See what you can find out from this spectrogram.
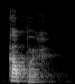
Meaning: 1. barber, hairdresser 2. caper bush (Capparis spinosa) 3. caper
- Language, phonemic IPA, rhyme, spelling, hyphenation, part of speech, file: Dutch, /ˈkɑ.pər/, -ɑpər, kapper, kap‧per, noun, Nl-kapper.ogg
